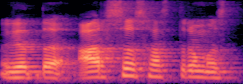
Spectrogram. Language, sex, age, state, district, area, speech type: Sanskrit, male, 30-45, West Bengal, Purba Medinipur, rural, spontaneous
